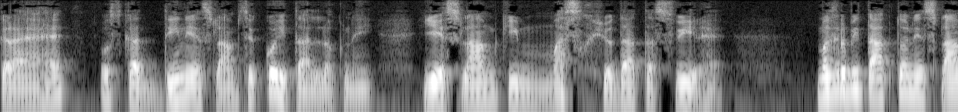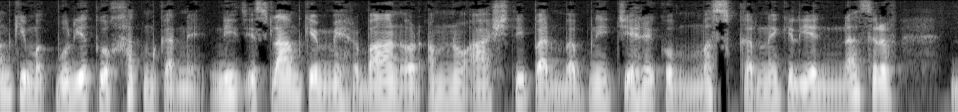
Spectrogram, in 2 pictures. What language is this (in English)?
Urdu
